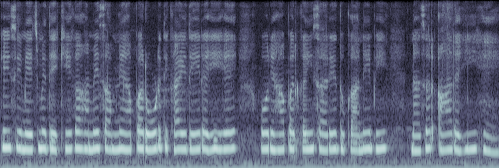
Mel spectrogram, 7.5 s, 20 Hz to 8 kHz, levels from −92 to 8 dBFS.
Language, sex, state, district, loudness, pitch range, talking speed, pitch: Hindi, female, Rajasthan, Jaipur, -15 LUFS, 250-260 Hz, 190 wpm, 255 Hz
